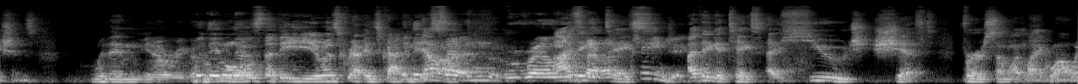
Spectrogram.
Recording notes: Recorded on day 2 at Google I/O 2019. Sound checks and all!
